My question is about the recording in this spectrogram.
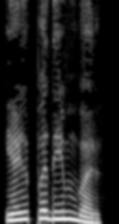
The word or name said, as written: ಎಳ್ಪದಿಂಬರ್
